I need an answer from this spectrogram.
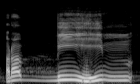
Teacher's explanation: Karena kita sekarang melanjutkan ( wasl), sukun mim bertemu dengan hamzah adalah idhar syafawi. Sukun mim dibaca dengan jelas tanpa bersenandung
